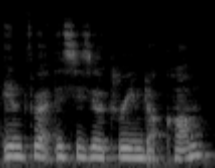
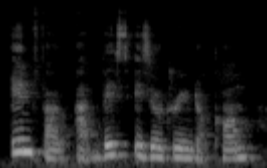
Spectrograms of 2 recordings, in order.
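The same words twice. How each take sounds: First: The address is spoken at a quicker pace. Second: The address is spoken at a slower pace.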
